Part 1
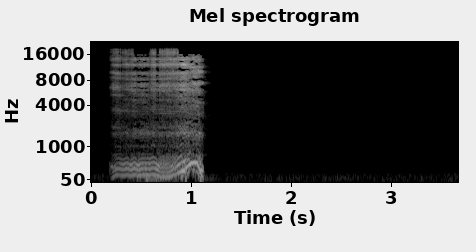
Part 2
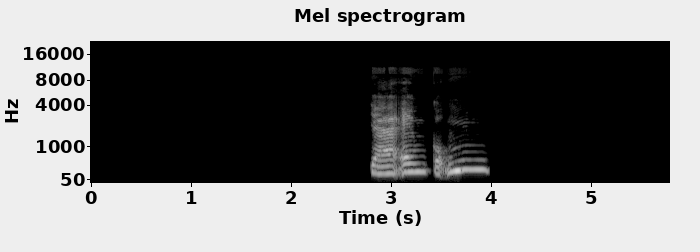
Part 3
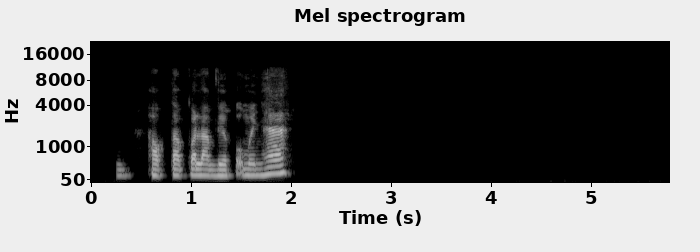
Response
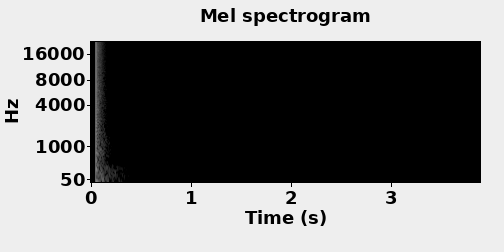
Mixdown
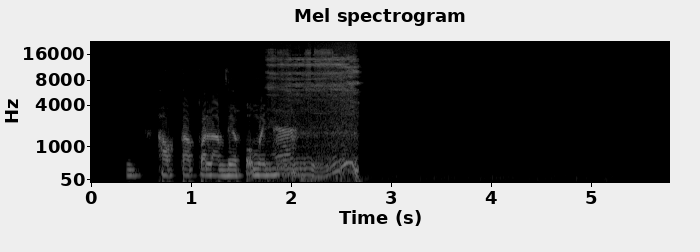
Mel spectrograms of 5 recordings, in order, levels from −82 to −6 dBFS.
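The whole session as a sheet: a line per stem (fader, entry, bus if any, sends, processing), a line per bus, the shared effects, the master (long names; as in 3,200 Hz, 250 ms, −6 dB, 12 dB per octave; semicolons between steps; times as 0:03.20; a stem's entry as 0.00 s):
−6.0 dB, 1.55 s, no bus, no send, no processing
muted
−13.0 dB, 0.10 s, bus A, no send, parametric band 1,400 Hz +12.5 dB 0.61 octaves; floating-point word with a short mantissa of 6 bits
bus A: 0.0 dB, high-shelf EQ 8,800 Hz +11.5 dB; brickwall limiter −34 dBFS, peak gain reduction 11.5 dB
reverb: not used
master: tube saturation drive 42 dB, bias 0.35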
